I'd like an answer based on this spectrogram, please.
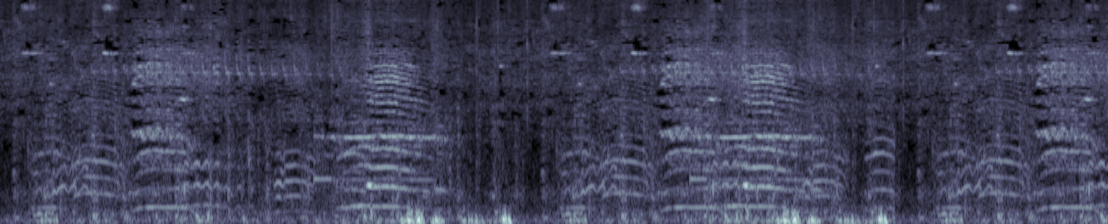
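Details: Long-eared goat kids in a village bleat while drinking milk: quavering, nasal calls in bursts every couple of seconds, some overlapping, over low scuffling and movement sounds.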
